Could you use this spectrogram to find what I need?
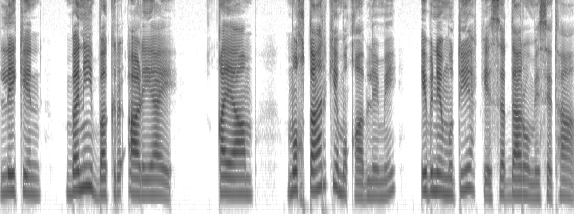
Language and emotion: Urdu, neutral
